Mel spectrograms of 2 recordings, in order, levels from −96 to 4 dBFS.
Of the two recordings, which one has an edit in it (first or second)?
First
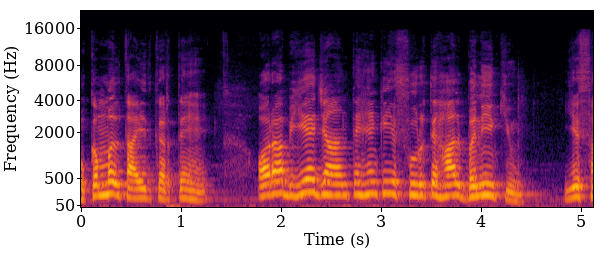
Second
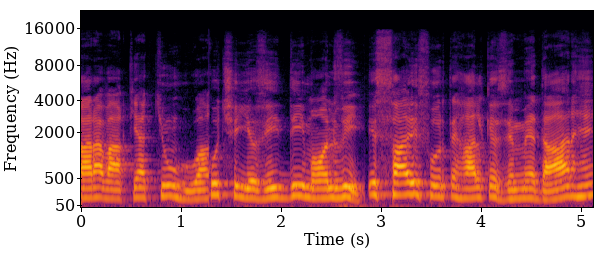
second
